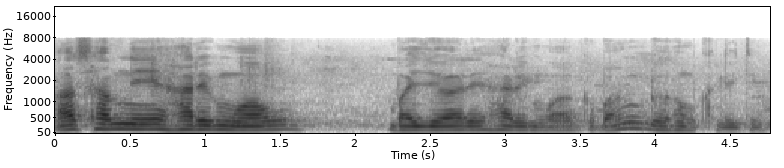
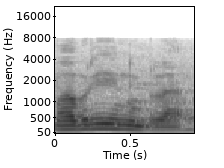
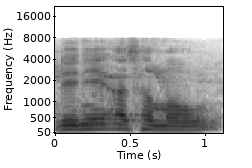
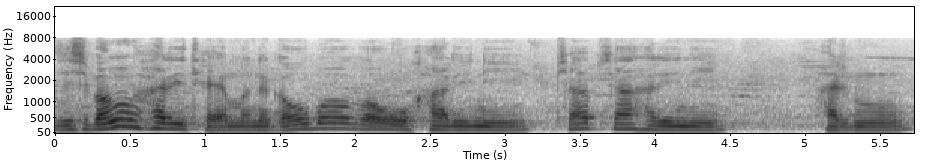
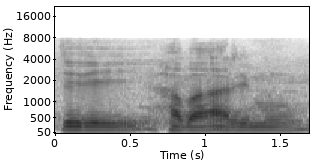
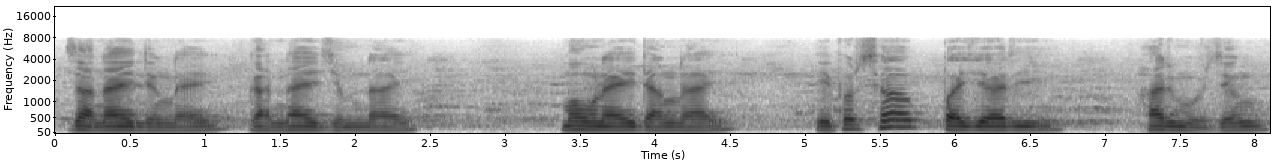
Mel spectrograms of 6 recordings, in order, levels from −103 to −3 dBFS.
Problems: none marked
